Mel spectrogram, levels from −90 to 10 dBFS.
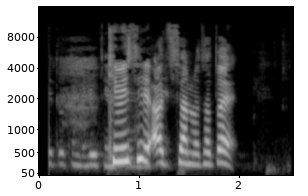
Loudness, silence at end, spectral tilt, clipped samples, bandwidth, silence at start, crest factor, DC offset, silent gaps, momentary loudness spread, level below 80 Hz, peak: -17 LUFS; 0.6 s; -3 dB/octave; under 0.1%; 11 kHz; 0.1 s; 16 dB; under 0.1%; none; 18 LU; -68 dBFS; -2 dBFS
